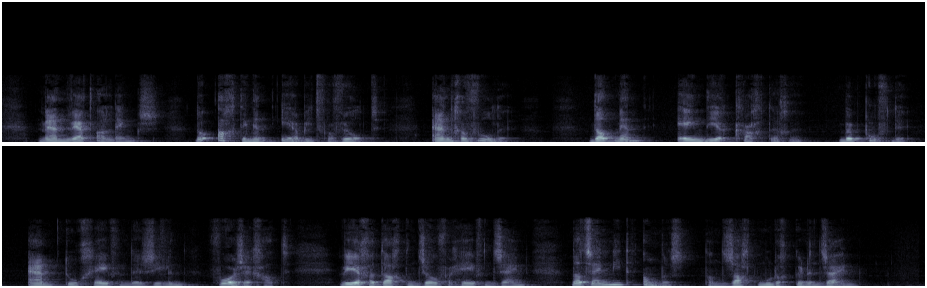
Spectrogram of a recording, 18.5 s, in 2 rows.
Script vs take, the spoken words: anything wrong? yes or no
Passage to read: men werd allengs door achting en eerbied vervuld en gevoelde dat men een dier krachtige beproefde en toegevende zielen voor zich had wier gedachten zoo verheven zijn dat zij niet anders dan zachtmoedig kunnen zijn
no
